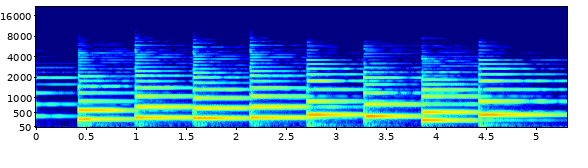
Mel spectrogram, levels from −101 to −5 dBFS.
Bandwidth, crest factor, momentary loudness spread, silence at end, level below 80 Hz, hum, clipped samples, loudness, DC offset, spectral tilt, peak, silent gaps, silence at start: 7.6 kHz; 12 dB; 4 LU; 0 s; -78 dBFS; none; under 0.1%; -38 LUFS; under 0.1%; -6 dB/octave; -24 dBFS; none; 0 s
